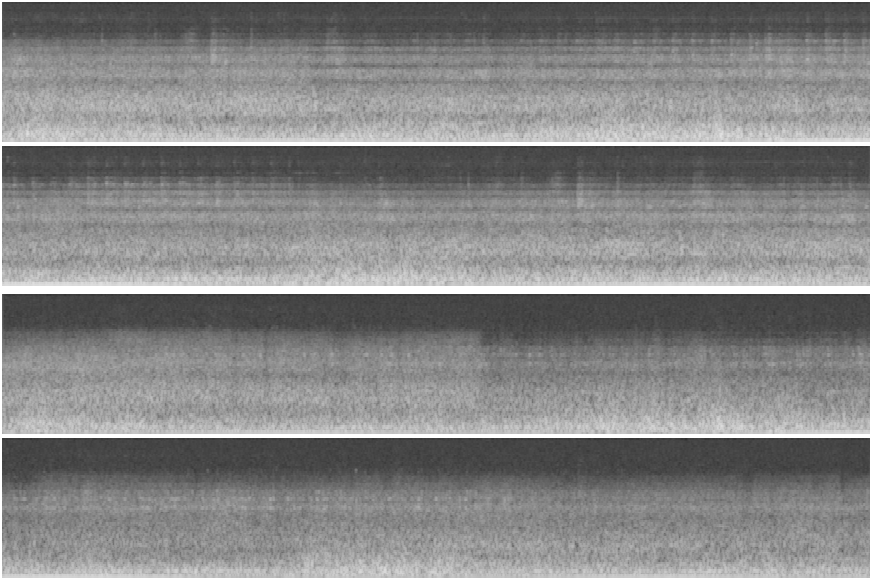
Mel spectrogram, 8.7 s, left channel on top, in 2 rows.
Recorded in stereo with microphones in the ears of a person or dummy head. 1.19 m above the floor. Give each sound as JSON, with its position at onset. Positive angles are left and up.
{"t": 0.0, "sound": "a vehicle", "side_deg": 35}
